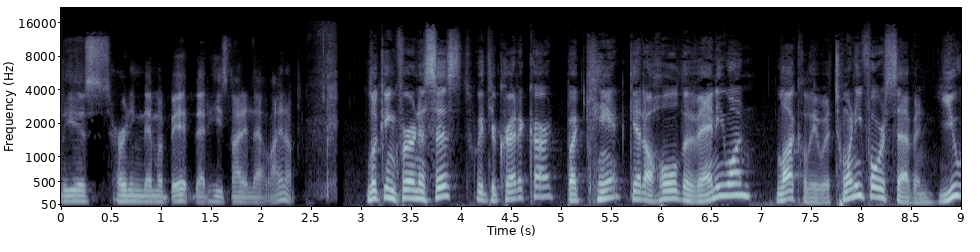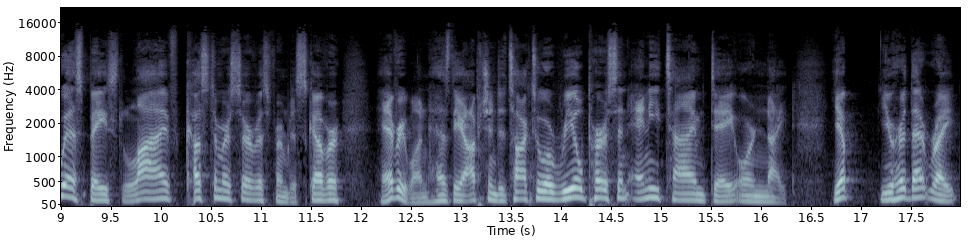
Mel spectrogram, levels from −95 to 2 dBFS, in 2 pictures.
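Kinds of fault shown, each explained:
Compressed frames skipped: whole coded frames never played, missing from the file or refused by the decoder as damaged, so the speech jumps ahead. Roughly 50 ms vanishes at 4.30 s and roughly 20 ms at 10.32 s.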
